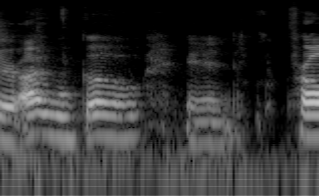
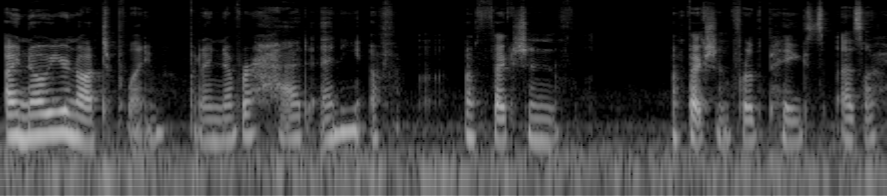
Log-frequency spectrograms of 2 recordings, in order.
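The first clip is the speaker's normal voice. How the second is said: story narration; 4 dB quieter than usual. A narrator's reading. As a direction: read the scene quietly to yourself.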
